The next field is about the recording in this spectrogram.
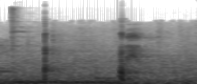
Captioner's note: loud cough; silent cough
